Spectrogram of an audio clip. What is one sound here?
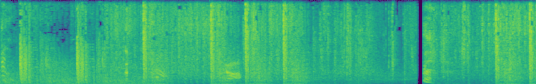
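Laser rifles fire in rapid bursts of sharp zaps.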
